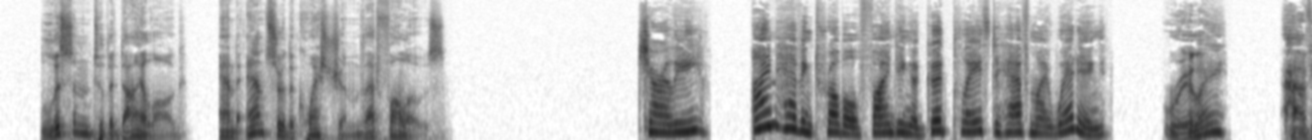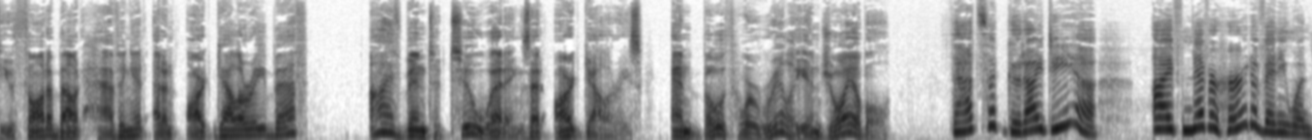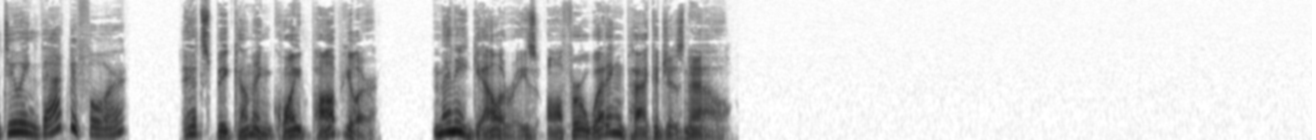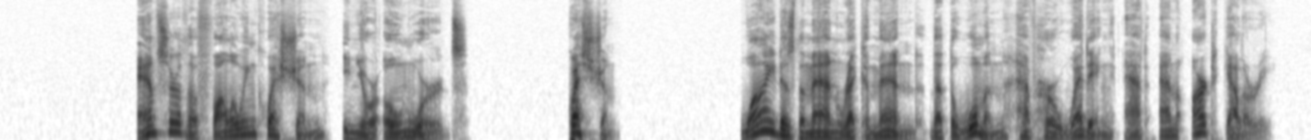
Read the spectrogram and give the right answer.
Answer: Because he has been to two weddings at art galleries,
